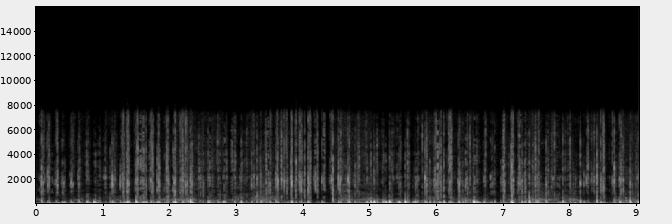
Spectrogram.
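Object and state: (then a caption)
Foam bead slime (floam). A small mass of pink foam-bead slime (floam) is stretched, squeezed and pressed between the fingertips of both hands close to the microphone. It makes a dense, continuous stream of quick sticky crackles and tiny pops, with soft low squelchy thumps underneath throughout.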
